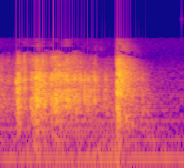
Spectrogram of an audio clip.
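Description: Room keys jingle in two short metallic rattles, the first longer and the second a quick sharp burst that fades out, with no voices.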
